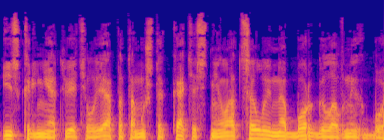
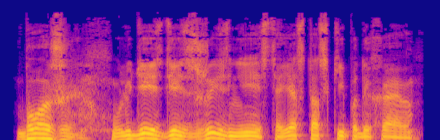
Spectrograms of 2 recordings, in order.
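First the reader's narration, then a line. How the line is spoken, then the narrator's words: Sighing. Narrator (Russian): вздохнула Катя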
